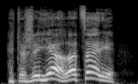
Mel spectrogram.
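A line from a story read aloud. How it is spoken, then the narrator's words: Shouting again. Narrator (Russian): снова закричал он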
